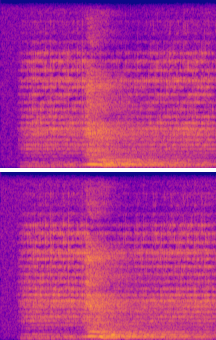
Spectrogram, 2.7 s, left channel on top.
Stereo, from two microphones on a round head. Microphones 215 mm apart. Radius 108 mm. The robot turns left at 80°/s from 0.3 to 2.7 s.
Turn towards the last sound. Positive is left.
turn(degrees=175)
